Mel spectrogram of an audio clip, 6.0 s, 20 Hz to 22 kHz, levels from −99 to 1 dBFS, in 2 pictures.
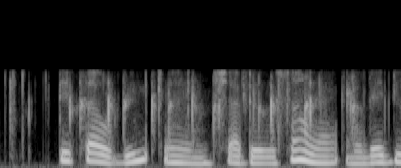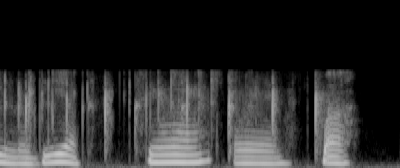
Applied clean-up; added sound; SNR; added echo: neural diffusion model UNIVERSE++.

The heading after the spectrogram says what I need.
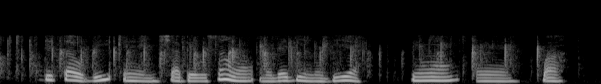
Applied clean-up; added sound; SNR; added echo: neural mask model RNNoise.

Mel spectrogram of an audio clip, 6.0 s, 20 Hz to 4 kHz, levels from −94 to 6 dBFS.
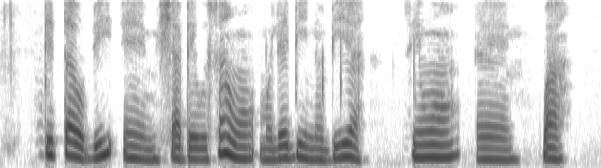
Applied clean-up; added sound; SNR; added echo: none; none; none; none.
